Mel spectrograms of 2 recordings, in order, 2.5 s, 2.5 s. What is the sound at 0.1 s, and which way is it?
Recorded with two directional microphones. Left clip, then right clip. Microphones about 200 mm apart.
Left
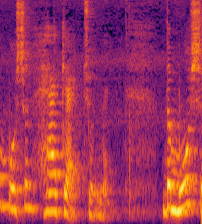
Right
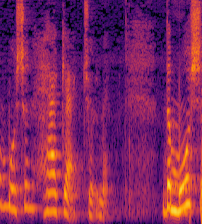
A woman's voice, 45° right (ahead or behind).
